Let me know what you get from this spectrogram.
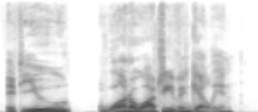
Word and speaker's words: Evangelion: The end of Evangelion is like, like Evangelion, I guess, to say it correctly.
